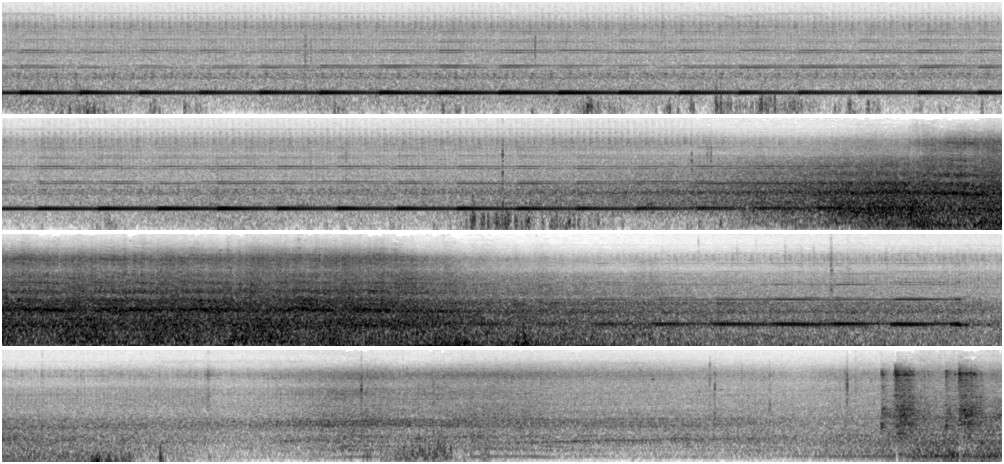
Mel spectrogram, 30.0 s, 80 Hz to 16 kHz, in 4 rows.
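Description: Japanese level-crossing electronic warning bell ringing in a steady repeating rhythm while a five-car KiHa 85 diesel express train passes. The train's rush and rumble builds about thirteen seconds in and is the loudest sound for several seconds. The bell stops shortly after the train has gone by.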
